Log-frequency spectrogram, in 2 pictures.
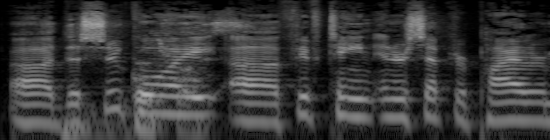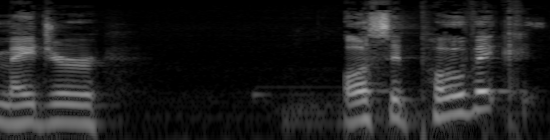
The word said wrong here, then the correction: Osipovich: I believe is that maybe how you pronounce it, uh, Osipovich.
